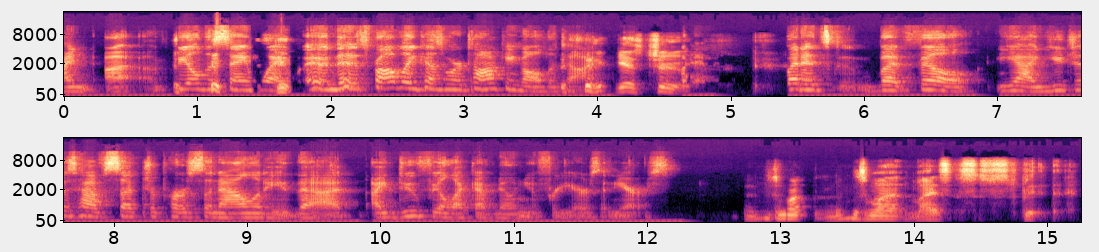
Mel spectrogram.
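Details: Two adults in conversation; conversational speech.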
